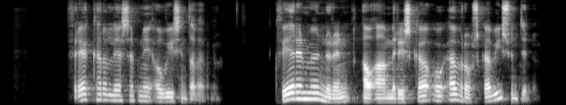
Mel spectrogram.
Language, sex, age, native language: Icelandic, male, 20-29, Icelandic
